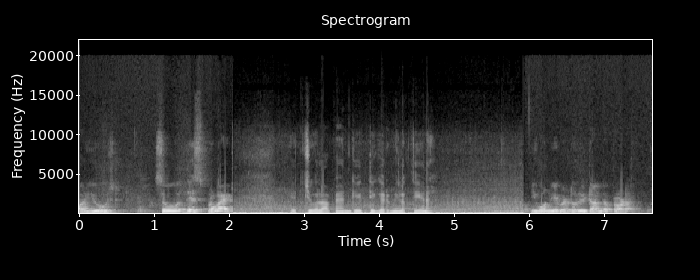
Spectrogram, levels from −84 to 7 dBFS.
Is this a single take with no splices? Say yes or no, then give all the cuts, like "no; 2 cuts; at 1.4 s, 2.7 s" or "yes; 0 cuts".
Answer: no; 2 cuts; at 2.1 s, 6.0 s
